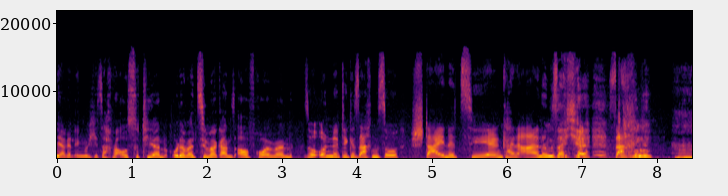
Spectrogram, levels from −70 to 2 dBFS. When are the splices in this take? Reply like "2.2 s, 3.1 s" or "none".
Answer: none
